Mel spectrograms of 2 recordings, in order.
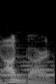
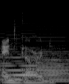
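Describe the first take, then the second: First: The name is said in a French-like way. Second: The name is said in an American way. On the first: The speaker calls it right. "Should say, be saying on guard" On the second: The speaker calls it wrong. "It's the most American way of pronouncing it"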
